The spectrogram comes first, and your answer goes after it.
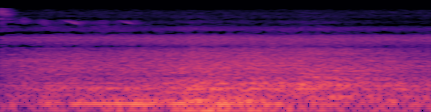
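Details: Steady low rumble of passing vehicles and road traffic fills the recording, with no clear animal voice standing out.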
